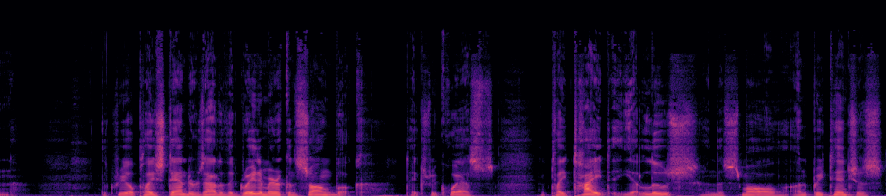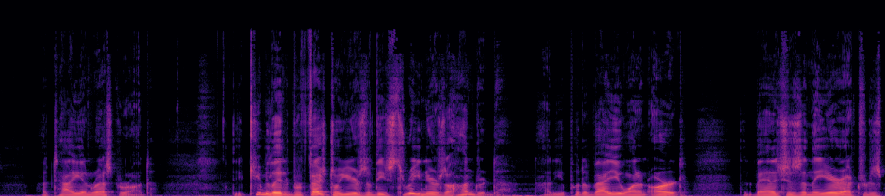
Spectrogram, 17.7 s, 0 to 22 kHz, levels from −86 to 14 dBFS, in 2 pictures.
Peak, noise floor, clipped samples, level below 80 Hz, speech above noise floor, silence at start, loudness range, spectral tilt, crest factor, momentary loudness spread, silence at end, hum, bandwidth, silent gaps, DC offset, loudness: -6 dBFS; -58 dBFS; under 0.1%; -50 dBFS; 33 dB; 0 s; 5 LU; -5.5 dB/octave; 22 dB; 18 LU; 0.05 s; none; 19 kHz; none; under 0.1%; -25 LUFS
